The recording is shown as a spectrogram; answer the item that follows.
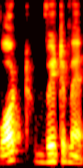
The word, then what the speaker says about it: Walt Whitman: ये इनका pronunciation जो है इस नाम का, वो आप ध्यान रखिए कि ये इसका जो pronunciation होगा वो आप वाइट नहीं बोलोगे, ये वॉट विटमैन है ना.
